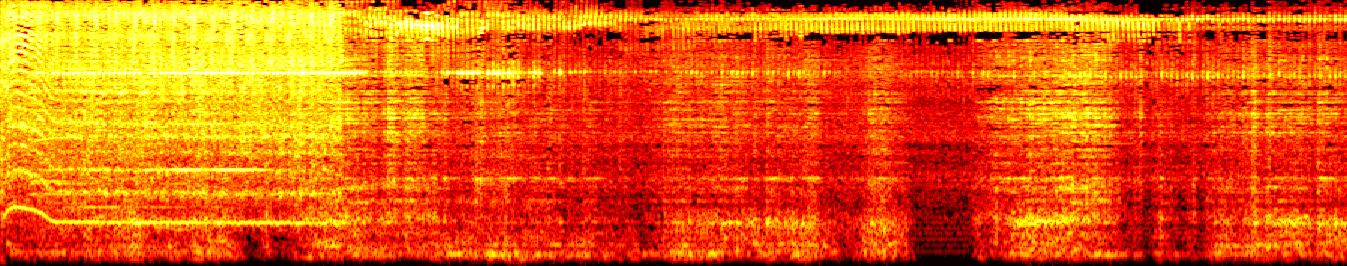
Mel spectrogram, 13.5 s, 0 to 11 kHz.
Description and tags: Mechanical sfx M004
running, motor, factory, hum, metal, sounds, machinery, machine, saw, engine, sfx, buzzing, buzz, drill, power, operation, industrial, mechanical, generator, run, loud, mill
